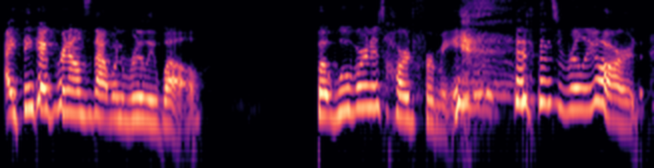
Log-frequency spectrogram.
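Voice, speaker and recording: A woman vlogger with a distinctly high voice and a Kansas accent talks casually to her viewers. She is candid and conversational, leaning on words for emphasis as she gives her opinions. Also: very animated, unhurried. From Kansas, United States. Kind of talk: casual solo vlog commentary, answering viewer comments.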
